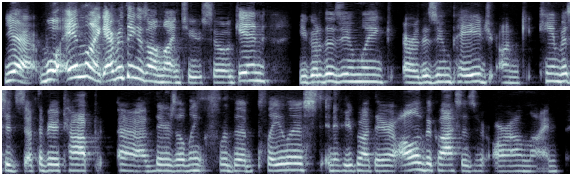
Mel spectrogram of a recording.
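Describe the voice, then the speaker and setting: A woman's voice: mid-range voice, brisk, few pauses, a little mellow. A woman teaching a university class over a video call. She talks casually and rambles, with lots of fillers and playful asides. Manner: chatty, rambling, many fillers; playful, sings snatches. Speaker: university instructor. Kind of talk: casual online lecture. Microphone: computer mic on video call.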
